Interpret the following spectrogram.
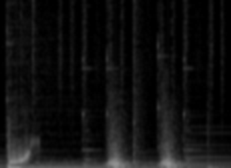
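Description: Cartoon-style 'boing' sound effect rising sharply in pitch at the start, followed by two more short loud hits about a second and a second and a half in, over background music with a steady bass note.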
